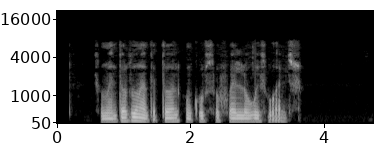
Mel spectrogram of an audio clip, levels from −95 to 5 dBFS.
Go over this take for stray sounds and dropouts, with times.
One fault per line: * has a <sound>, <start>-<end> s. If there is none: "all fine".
all fine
